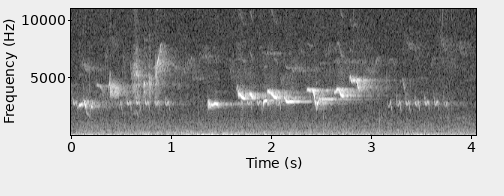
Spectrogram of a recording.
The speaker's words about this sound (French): Et donc là, nous avons eu du Pouillot Véloce, de la Fauvette à tête noire, de la Grive musicienne, de la Citelle Torchepot. Oh, vraiment un grand orchestre.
